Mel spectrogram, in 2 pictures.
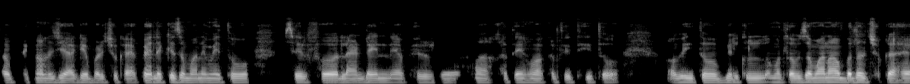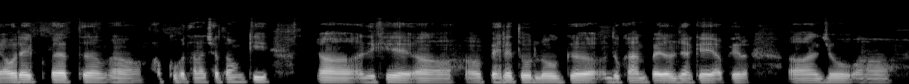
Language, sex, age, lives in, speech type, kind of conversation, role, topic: Hindi, male, 20-24, India, conversation, unstructured, none, क्या तकनीक ने हमारे रिश्तों को कमजोर किया है?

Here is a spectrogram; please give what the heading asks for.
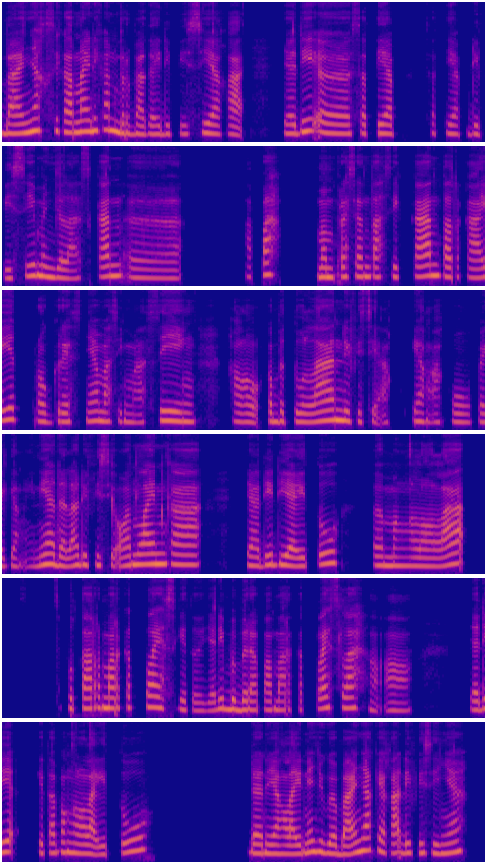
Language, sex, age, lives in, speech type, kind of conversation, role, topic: Indonesian, female, 30-34, Indonesia, conversation, advice, user, Bagaimana cara mengatasi rasa takut berbicara di depan umum meski saya memiliki ide penting?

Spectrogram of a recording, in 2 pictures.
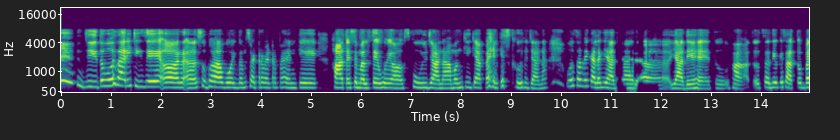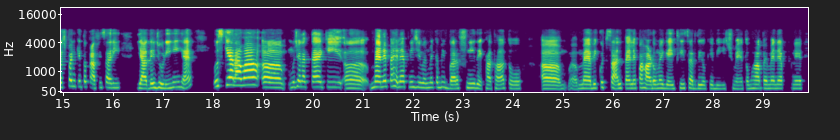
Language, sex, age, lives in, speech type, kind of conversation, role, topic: Hindi, female, 35-39, India, conversation, unstructured, none, आप अपना पसंदीदा मौसम कैसे चुनते हैं?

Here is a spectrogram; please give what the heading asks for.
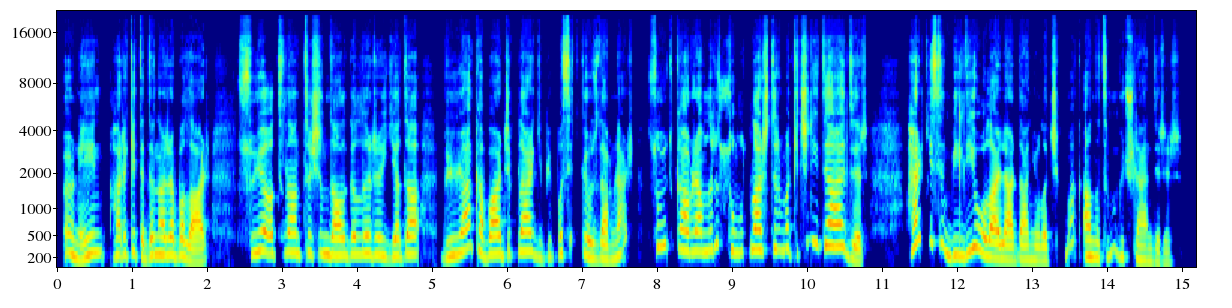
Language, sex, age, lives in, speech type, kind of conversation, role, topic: Turkish, female, 40-44, Germany, read, expert-assistant, expert, Evrenle ilgili öğrendiğim ilginç bilgileri, kafamda daha düzenli tutmak için ne yapabilirim?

